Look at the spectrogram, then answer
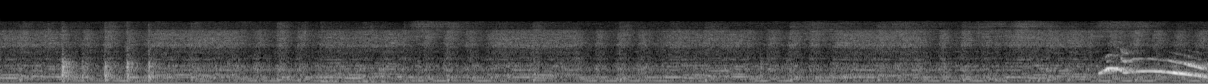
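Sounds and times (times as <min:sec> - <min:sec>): guitar music: 0:01.6 - 0:12.0
loud howling cry: 0:10.9 - 0:12.0.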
